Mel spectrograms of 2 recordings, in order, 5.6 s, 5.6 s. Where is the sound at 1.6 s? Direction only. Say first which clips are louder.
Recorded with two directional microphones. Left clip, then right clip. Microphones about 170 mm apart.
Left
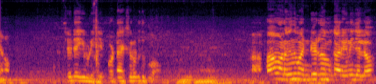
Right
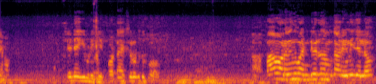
Left 6 dB; 85° left.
